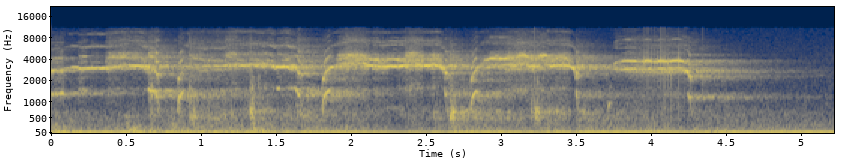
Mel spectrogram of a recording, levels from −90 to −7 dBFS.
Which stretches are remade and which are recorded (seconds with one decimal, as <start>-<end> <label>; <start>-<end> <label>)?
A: 0.0-1.3 remade; 1.3-4.4 recorded; 4.4-5.2 remade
